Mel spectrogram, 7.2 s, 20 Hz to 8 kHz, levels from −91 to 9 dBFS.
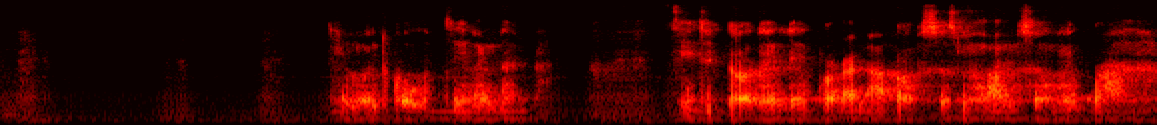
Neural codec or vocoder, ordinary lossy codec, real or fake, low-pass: autoencoder, 22.05 kHz, a latent of 192 numbers a frame, VITS, trained on one speaker; none; fake; 7.2 kHz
